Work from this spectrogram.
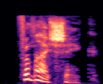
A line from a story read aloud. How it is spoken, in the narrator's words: she begged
